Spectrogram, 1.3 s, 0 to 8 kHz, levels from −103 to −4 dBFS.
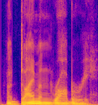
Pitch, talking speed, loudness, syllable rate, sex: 90 Hz, 135 wpm, -15 LUFS, 5.4 syllables/s, male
